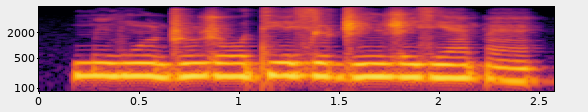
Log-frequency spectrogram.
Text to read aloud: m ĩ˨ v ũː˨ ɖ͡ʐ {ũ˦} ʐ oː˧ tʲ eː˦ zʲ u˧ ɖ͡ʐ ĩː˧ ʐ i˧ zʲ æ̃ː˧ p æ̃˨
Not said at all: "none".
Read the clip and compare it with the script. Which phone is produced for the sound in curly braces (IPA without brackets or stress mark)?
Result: ũ˦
